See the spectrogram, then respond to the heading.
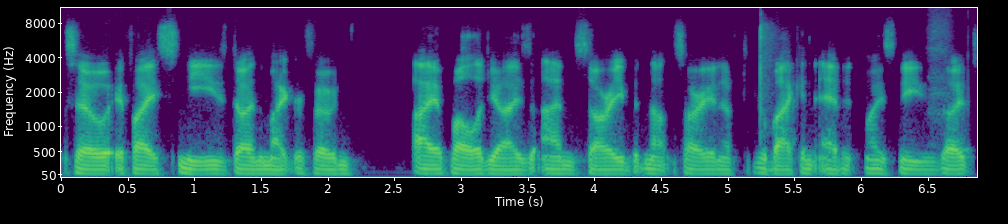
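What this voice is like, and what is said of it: Slightly congested voice from cold. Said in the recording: “I have a bit of a cold”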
